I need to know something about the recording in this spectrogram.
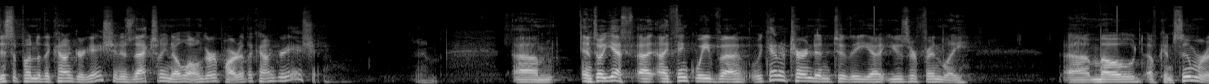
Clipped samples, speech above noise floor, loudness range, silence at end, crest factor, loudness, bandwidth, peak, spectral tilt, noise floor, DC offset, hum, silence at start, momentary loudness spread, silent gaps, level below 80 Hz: under 0.1%; 39 dB; 7 LU; 0 s; 18 dB; -20 LUFS; 17 kHz; -2 dBFS; -5.5 dB/octave; -59 dBFS; under 0.1%; none; 0 s; 8 LU; none; -64 dBFS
